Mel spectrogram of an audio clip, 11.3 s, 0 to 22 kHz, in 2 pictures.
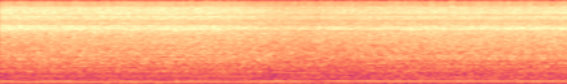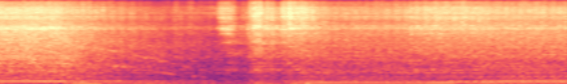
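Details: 1960 Pontiac Ventura barn find V8, rebuilt Tri-Power carburetors, after timing adjustment: lumpy idle stumbling and dipping midway then recovering; owner suspects timing slipped, unsure, and too much fuel.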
